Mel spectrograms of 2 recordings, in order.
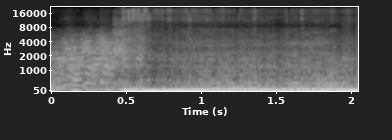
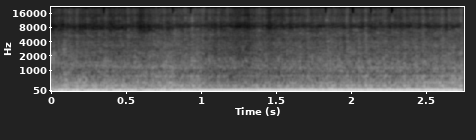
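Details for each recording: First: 1977 Ford F-250 with fuel-injected 460 big block and E4OD overdrive transmission, headers leaking slightly; catches quickly into a deep, steady fast cold-start high idle with even rumble that comes down, no misses; normal cold start with high idle. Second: 1977 Ford F-250 with fuel-injected 460 big block V8 and E4OD overdrive transmission, revving strongly after high idle settles: faint puffing tick riding on the exhaust beat; slight exhaust header leak.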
